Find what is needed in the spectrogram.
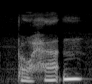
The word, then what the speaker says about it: Powhatan: You are a Cherokee Creek, and I hope I'm pronouncing this right, Powhatan? – Yes.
